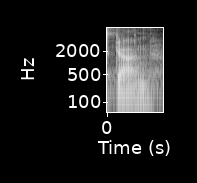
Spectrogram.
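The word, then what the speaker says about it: Cannes: that the correct pronunce I always heard KH or K in French it's yeah it's Gan g yep do you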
